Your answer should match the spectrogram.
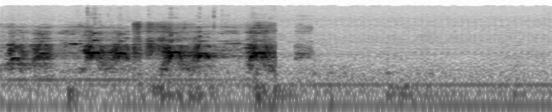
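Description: Recorded zebra call played from a phone app through its speaker into a microphone: a run of yelping calls lasting about two seconds, then one short call just after.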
